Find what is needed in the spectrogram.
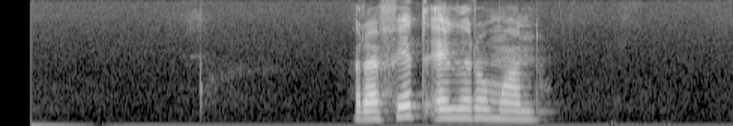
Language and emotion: Russian, neutral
